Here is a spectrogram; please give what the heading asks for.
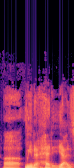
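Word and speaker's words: Lena Headey: could see that basically this family like the Lena Henny and uh um I just said her name wrong uh Lena Hedy yeah I just say that right Lena Hy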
